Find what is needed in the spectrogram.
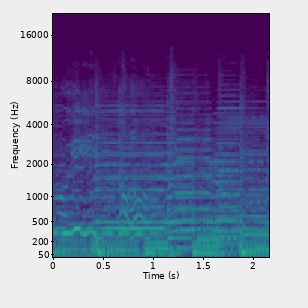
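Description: Chamamé played live by a band, with a piano accordion carrying the melody over guitar, bass and percussion, and a woman singing.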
